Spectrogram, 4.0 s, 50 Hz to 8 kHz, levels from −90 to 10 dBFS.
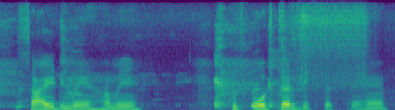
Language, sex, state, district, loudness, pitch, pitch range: Hindi, male, Jharkhand, Ranchi, -18 LUFS, 155 Hz, 150-165 Hz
